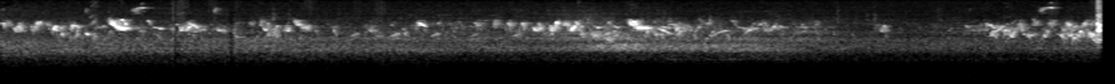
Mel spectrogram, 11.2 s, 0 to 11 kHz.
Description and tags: Clean Birds 2
edited file of birds sounds
birds, Clean, edited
